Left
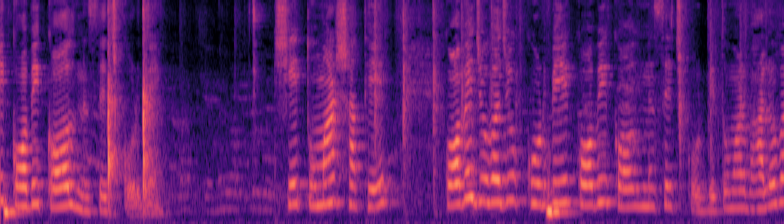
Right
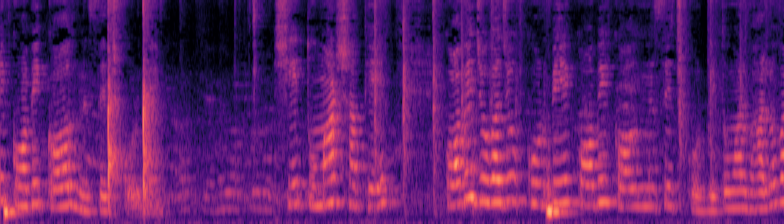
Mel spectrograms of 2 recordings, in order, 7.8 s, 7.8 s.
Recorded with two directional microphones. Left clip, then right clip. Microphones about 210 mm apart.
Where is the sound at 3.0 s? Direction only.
50° left (ahead or behind).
